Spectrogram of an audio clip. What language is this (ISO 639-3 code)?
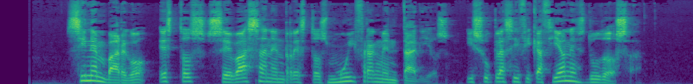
spa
